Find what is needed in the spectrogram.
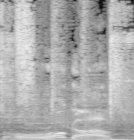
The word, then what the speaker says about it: Rogov: I believe it's pronounced Rogov, R-O-G-O-V, Rogov.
